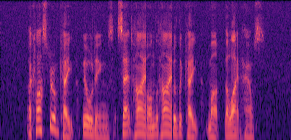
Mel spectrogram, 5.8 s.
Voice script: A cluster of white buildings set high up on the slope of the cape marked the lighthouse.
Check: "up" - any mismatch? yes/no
yes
